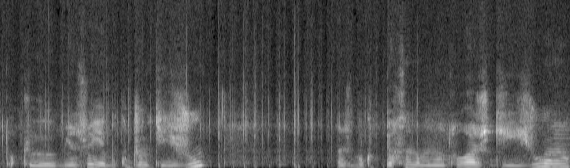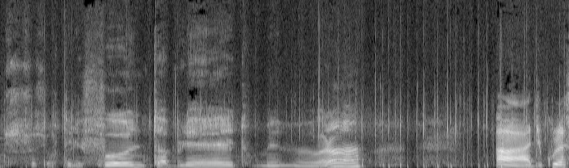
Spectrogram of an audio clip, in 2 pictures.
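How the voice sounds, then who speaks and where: A woman's voice: fairly high pitch, sharp tone, slight background noise. A woman with a cold, chatting casually and rambling a little as she plays and explains mobile games. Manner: chatty, rambling, lots of fillers. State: has a cold. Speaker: gaming YouTuber. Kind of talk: casual gameplay commentary.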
